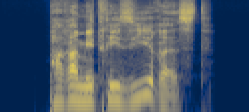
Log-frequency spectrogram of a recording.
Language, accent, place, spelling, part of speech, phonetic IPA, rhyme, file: German, Germany, Berlin, parametrisierest, verb, [ˌpaʁametʁiˈziːʁəst], -iːʁəst, De-parametrisierest.ogg
- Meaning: second-person singular subjunctive I of parametrisieren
